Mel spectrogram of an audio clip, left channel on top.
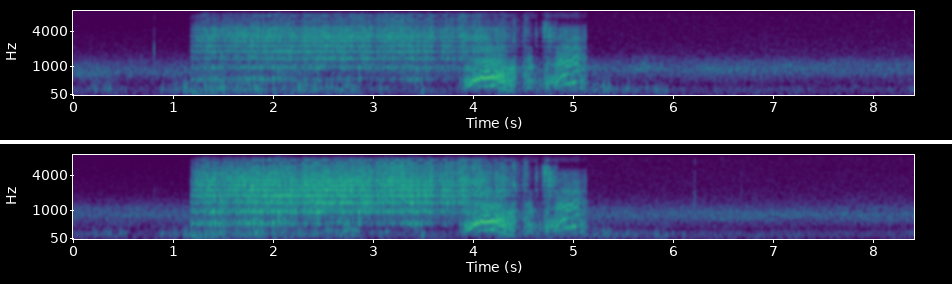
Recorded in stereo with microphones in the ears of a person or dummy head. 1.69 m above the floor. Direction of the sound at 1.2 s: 30° right (ahead or behind).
